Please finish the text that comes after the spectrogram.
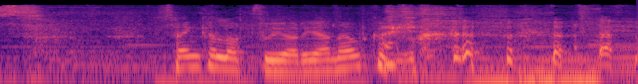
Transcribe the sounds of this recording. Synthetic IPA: s | sɛŋkʰalˠɔtʰv̥ʊjɔɾjanawrkʰəbɪχ

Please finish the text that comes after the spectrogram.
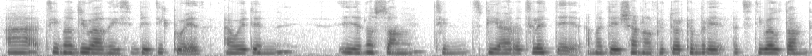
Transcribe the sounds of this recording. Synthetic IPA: atʰiːmɔdɪwaðnisɨnbɨːdɪɡwɨð | awɛdɪn | ɨənɔsɔntʰiːnspiaɾɔtʰɛlˠɛdɨa̰mandejʃanalˠpʰɛdwarkʰəmrɨatʰi̥d̥iwɛlˠdɔn

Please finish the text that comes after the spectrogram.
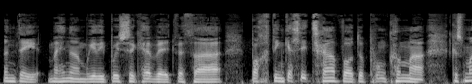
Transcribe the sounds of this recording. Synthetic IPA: əndejmahɪnamwiːðˠibʊɨsɪɡ̥hɛvɨdvɛθab̥ɔχd̥inɡaɬitʰravɔdɔpʰʊŋkʰəmaɡ̥ɔsma

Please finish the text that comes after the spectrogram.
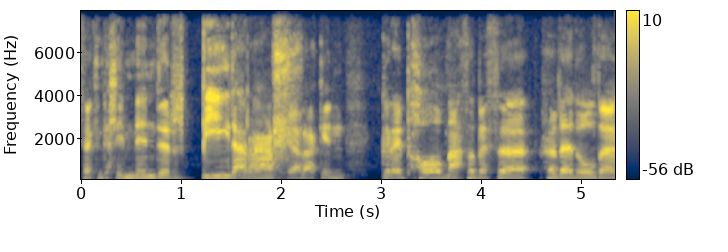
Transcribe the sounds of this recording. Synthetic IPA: θɛkʰinɡaɬimɪndərb̥iːdaɾaɬakɪn | ɡ̥əɾepʰɔbmaθɔbɛθər̥əvɛðʊlˠdɛ

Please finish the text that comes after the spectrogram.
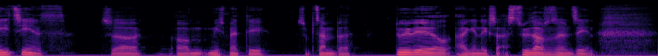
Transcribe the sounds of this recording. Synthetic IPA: etʰinθ | sɔ | ɔmiːsmɛdi | sɛptʰɛmbə | d̥wɨviːlˠaɡɪnɛɡsa̰stʰuːθawsnsɛvntʰɪn

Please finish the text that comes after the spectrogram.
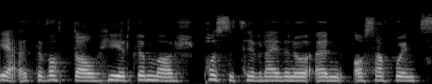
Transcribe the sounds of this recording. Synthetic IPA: jɛʔədəvɔd̥ɔlˠɦiːrdəmɔrpʰɔzɪtʰɪvnaɨðənuːʔənɔsavbʊɨntʰ

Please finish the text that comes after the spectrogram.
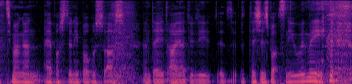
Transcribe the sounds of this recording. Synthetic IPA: tʰimaŋanɛbɔsd̥ənibɔbəsɔ̰səndeɨdajadwɪdiðɪsɪzwɔtsniwɪðmi

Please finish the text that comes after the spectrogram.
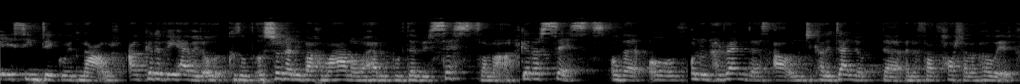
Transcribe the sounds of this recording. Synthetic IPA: eːsindɪɡwɨðnawraɡədaviːhɛvɨdɔkʰɔsɔðɔ̥ʃrənɛɾibaːχəmaɦanɔlˠɔɦɛvɨd̚boːðdɛvɨrsɪstsama̰ɡ̥ədarsɪstsoðɛoðɔnunhəɾɛndəsaɔnuntʰikʰalˠidɛlˠjɔðəənəfɔrθhɔɬalamɦəwɨð̥

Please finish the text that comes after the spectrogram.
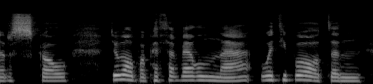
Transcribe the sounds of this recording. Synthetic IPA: əɾəskɔlˠd̥ɪwmɔlˠbod̚pʰɛθavɛlˠnawɛdiboːd̥ən

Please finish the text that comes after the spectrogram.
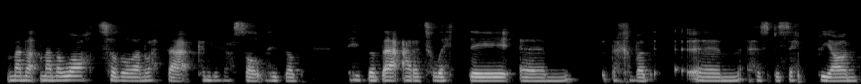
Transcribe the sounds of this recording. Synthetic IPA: manmanəlˠɔtʰəvɔlˠanwɛd̥akʰəmdɪðasɔlˠɦɨdɔd̥ | hɨdɔdəʔaɾɛtʰəlˠɛd̥ɪəːm | d̥aχəvɔdəːmhəspəsɛpjɔn

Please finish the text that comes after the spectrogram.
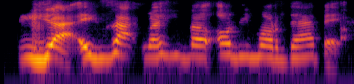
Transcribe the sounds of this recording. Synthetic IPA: jaʔɛɡzak̚t̚mãnhinvɛlˠonimɔrdɛbɪt

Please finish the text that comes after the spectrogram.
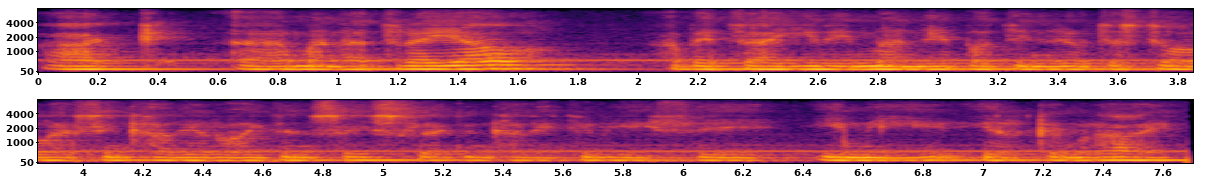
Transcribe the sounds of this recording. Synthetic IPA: akʰəːmanadrejalˠ | avɛdaiɾimənɨboːdɪnrɪwdəstɔlˠɛsɪnkʰaːlˠiɾɔːɨdənsejsrɛɡənkʰalˠidɪvjejθɨ | imiːirɡəmraːj̥

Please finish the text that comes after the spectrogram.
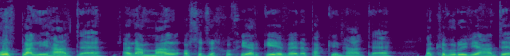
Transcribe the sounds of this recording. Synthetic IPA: ʊːθb̥lˠaniɦadɛənamalˠɔsədrəχʊχiarɡeːvɛnəpʰakɪnɦa̰ːdɛ | makʰəvrʊɨðjadɪ

